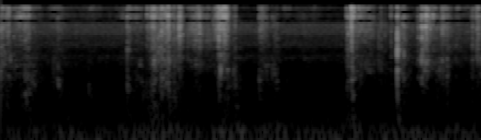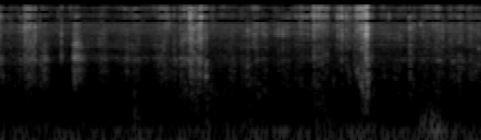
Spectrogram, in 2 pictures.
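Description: Kraft paper envelope and journal pages rustling and crinkling under the hands, with scattered light taps and scrapes as a scrap of lace is pushed into the envelope pocket.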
